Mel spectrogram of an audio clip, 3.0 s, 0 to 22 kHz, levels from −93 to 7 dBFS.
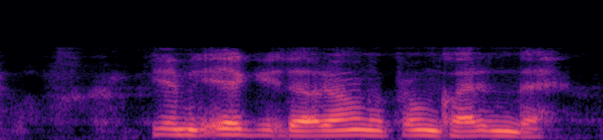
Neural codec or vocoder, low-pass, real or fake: codec, 16 kHz in and 24 kHz out, 0.6 kbps, FocalCodec, streaming, 2048 codes; 5.4 kHz; fake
